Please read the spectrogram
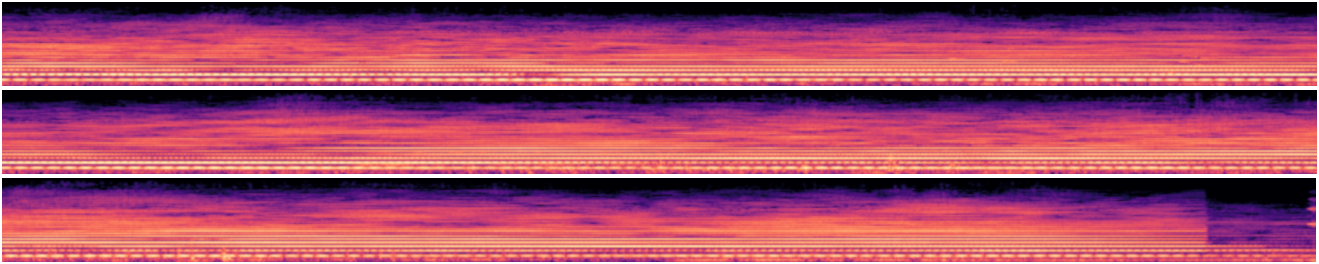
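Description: A ship's horn sounding one long, steady blast without a break, fading out near the end.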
